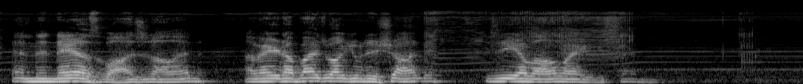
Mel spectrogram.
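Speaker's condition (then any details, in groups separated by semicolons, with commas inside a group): Friedreich's ataxia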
